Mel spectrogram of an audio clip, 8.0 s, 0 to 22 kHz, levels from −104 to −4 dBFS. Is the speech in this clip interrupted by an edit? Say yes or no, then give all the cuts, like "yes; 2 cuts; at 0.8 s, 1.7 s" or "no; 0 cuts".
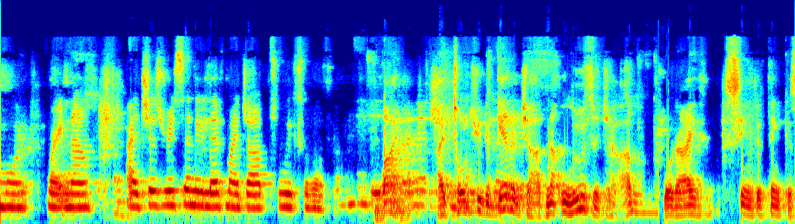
yes; 1 cut; at 6.5 s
